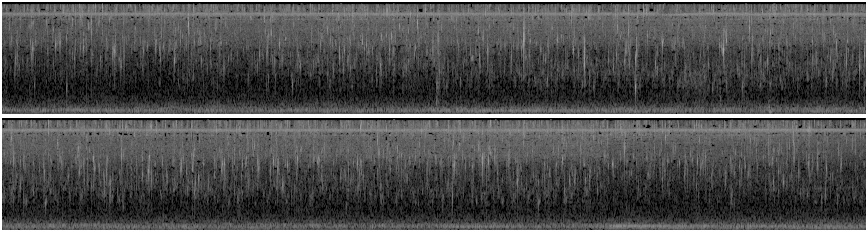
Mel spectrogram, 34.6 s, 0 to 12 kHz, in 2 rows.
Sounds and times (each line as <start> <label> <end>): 0.0 insects 34.5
